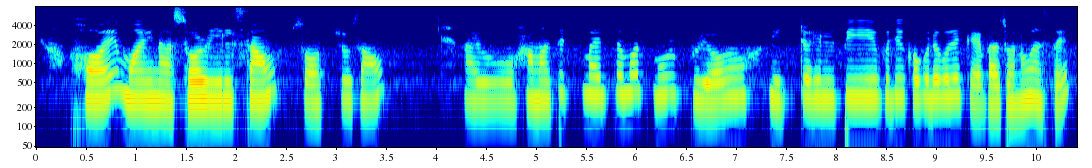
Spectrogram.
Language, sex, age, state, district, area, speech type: Assamese, female, 18-30, Assam, Sonitpur, rural, spontaneous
